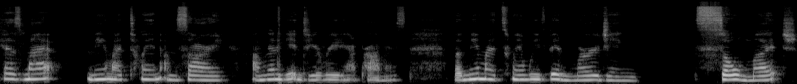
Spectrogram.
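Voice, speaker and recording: At a moderate pace, a woman speaks in a somewhat breathy voice with a fairly high pitch and flat, monotone intonation. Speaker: tarot reader. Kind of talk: live tarot reading. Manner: chatty, halting.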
